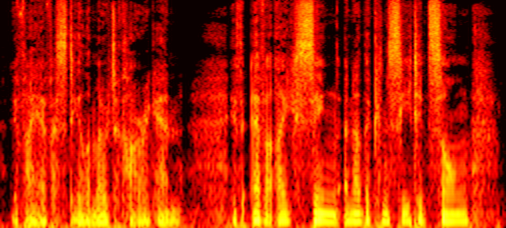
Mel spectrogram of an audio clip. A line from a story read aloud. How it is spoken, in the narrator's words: gasped the poor toad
